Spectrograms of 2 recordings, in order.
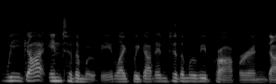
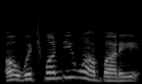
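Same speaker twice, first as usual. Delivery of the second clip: higher-pitched, imitated store owner to a child; friendly shop owner; 9 semitones higher, 4 dB louder than usual. Shop owner helping a small regular customer, friendly imitation. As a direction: lift the pitch like addressing a little kid. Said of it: "come over and be like".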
